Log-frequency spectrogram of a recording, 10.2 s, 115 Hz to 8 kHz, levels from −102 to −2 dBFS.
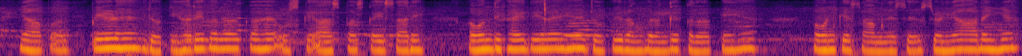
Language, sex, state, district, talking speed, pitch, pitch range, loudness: Hindi, female, Jharkhand, Sahebganj, 210 wpm, 190 Hz, 180-205 Hz, -35 LUFS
